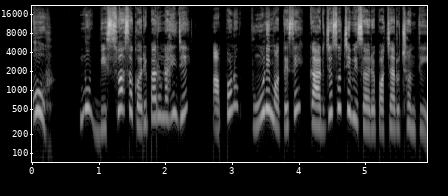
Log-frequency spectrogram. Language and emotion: Odia, disgusted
